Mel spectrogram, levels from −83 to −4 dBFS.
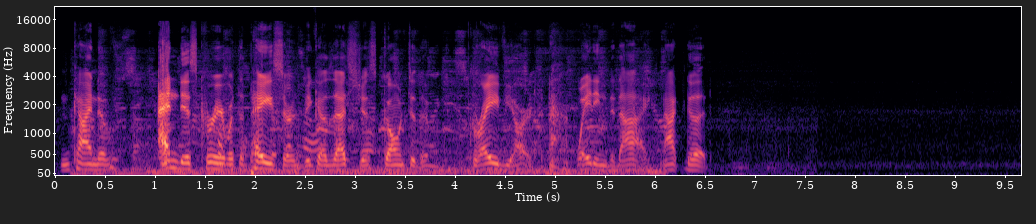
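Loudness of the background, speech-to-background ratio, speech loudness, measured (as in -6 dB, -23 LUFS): -39.5 LUFS, 12.5 dB, -27.0 LUFS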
